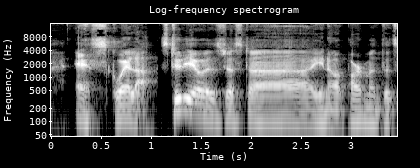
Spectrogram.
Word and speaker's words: escuela: A lot of words that begin with ST or SP or S plus another consonant in English, in Spanish they have an E at the beginning. So school is escuela. They don't really pronounce the SC at the beginning of the word very well. So escuela.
